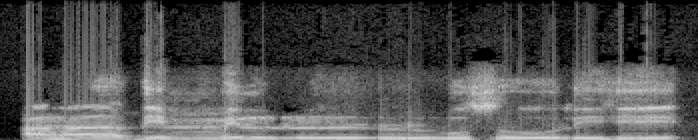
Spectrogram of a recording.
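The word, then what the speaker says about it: أحد من رسله: হ্যাঁ এইখানেও কিন্তু টান হবে না, মির রসুলিহি। হ্যাঁ আসাদিম কিন্তু এখানে মানে এখানে এখানে গুণা যে হবে। যুক্ত হইছে না, যুক্ত হওয়ার পরে ডাবল উচ্চারণে একটু সময় লাগতেছে।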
